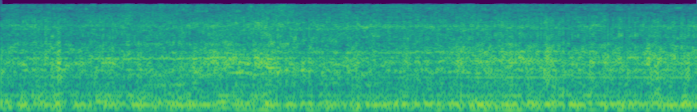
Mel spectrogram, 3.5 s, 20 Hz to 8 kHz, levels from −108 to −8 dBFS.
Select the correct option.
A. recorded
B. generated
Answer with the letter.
B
